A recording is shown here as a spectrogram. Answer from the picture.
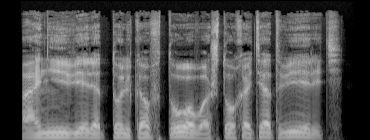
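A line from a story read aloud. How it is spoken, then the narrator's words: Hollow, muffled ghostly voice. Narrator (Russian): глухо произнес призрак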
